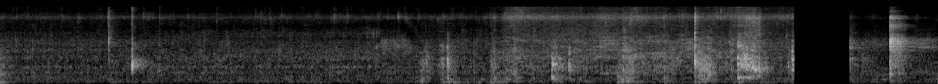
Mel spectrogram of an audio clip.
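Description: Masala sizzles in a pan after curd is poured in, with a hissing fry and repeated scraping stirs that build in intensity, heard close up and alone, with a brief cut near the end.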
